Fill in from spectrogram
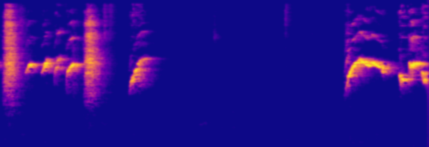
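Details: Ashy drongo in full song, suitable for luring other birds: clear, rising whistled notes in quick groups, a pause of nearly three seconds, then loud, slurred whistles.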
